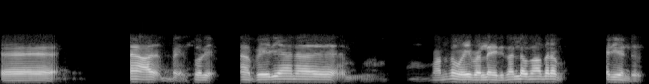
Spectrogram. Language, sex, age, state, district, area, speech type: Malayalam, male, 60+, Kerala, Alappuzha, rural, conversation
